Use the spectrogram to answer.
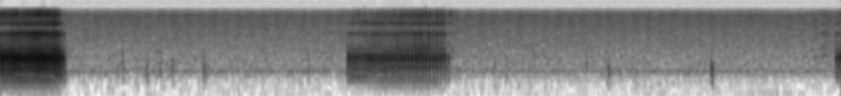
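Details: Pug dog snoring: loud, rattling snores about three seconds apart with near silence between.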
